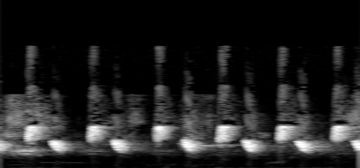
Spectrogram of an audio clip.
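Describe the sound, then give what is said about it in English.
A songbird sings a lively run of many bright, high-pitched chirps, each a quick two-note phrase repeated at a brisk, steady rhythm, loud and clear with no voices. “And Darzee filled his throat and sang.”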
